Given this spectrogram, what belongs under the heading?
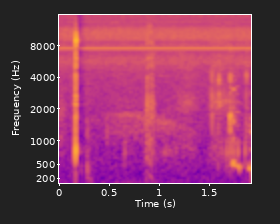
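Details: Almost 3-month-old baby boy with hiccups: a single sharp hiccup-like catch, then faint breathing and soft vocal sounds in a quiet room.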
